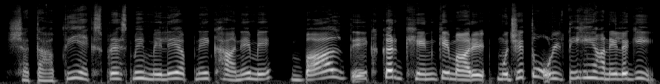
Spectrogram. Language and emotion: Hindi, disgusted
